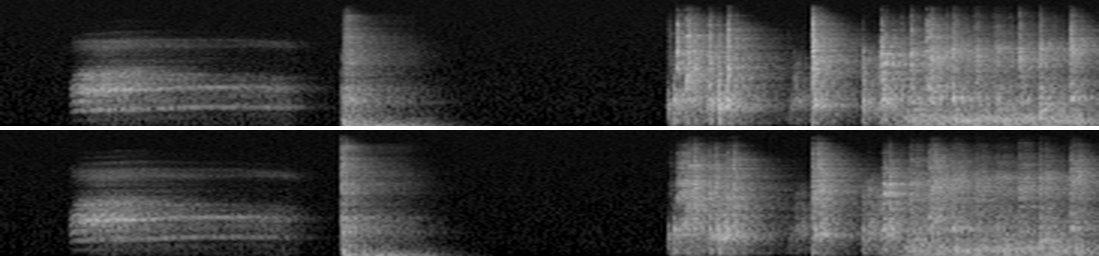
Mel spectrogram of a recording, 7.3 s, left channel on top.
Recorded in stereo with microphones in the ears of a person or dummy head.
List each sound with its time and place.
0.5 s a cat meowing: 30° right (ahead or behind), 1.5 m
2.3 s a thud: 75° right (ahead or behind), 3.5 m
4.4 s crushing: 75° left (ahead or behind), 3.5 m
6.0 s typing on a keyboard: 35° left (ahead or behind), 1.5 m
